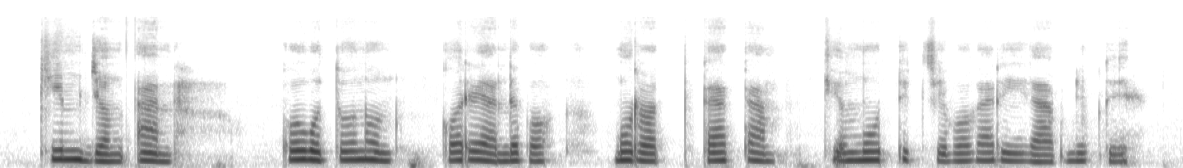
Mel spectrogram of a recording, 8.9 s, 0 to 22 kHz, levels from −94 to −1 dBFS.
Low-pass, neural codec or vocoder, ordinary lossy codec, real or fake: 14.4 kHz; codec, 32 kHz, 1.9 kbps, SNAC; none; fake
